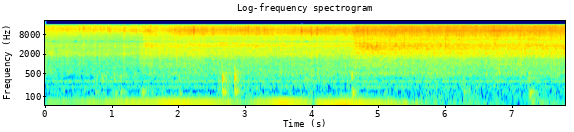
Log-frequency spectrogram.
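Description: Food sizzles steadily in a hot wok, a constant crackling hiss with a few soft clinks of utensils; no one speaks.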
